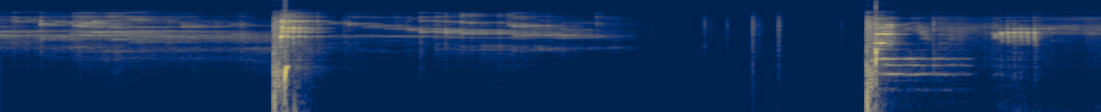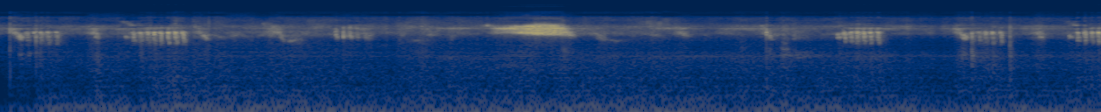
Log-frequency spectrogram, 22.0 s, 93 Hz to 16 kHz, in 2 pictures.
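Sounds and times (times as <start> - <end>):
bird chirping in trilled bursts: 8.8 - 9.7.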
